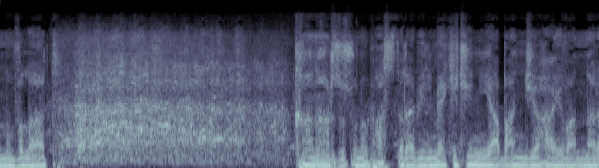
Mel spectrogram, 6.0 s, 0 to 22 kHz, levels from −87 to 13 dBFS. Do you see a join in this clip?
no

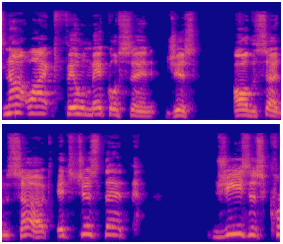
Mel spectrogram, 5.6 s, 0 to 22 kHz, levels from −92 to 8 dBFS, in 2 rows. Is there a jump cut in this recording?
no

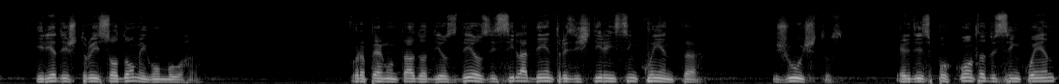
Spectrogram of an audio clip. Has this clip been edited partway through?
no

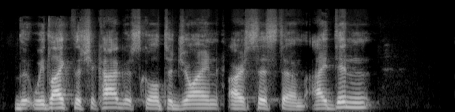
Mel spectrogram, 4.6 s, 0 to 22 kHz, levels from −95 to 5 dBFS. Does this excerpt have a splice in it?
yes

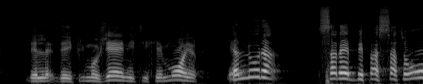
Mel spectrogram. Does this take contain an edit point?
no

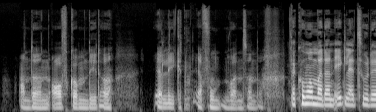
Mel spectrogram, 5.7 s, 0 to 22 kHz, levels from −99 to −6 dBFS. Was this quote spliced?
yes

